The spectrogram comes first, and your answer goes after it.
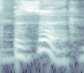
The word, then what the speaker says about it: berserk: simulation so for example we pronounce berserk as berserk dropping the first of two r's my guess is that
